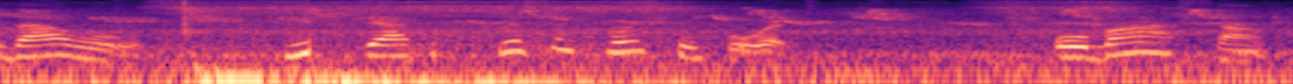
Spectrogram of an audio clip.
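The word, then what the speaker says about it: おばあさん: The a in ba is held for 2 claps. Oba-san. Japanese learners often shorten the long vowel in ba and say Oba-san, meaning aunt, not grandmother. In this case, not only is the pronunciation incorrect, but by shortening the vowel, you change the meaning of the word.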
